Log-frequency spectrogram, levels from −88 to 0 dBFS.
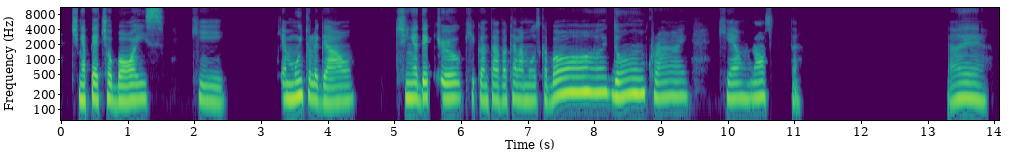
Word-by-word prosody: tinha 155 -3 +1
Pet 160 0 +1
Shop 160 -4 +1
Boys 155 +2 +1 0.4
que 145 -4 -5 0.8
que - - -9
é - - 0
muito 180 +3 +3
legal, 150 0 -1 0.6
tinha 170 -2 +1
The 175 +1 +3
Cure 170 -1 0
que 200 -3 -11
cantava 155 -2 -3
aquela 155 0 -3
música 155 0 -5
Boy 220 +5 +4
don't 205 +2 +3
cry, 180 0 -4 0.4
que 175 -3 -7
é 165 0 0
um 165 -1 -4
nossa 180 +1 -2 2.6
Ah, 155 +2 -3
é. 165 -3 -2
170 Hz, 105 wpm, -21 LUFS, 155-180 Hz, 2.6 s, Boy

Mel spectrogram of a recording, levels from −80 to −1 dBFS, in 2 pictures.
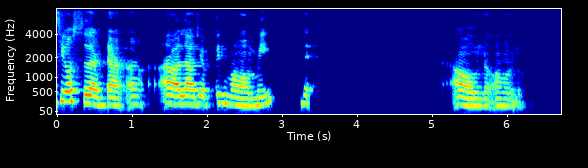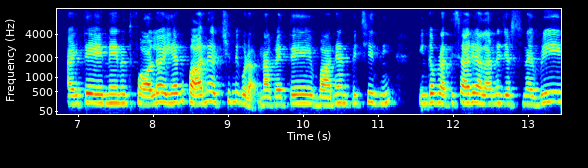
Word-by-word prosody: మంచిగా 255 -2 0
వస్తదంట. 200 -9 0 0.3
ఆహ్, 190 -1 -12 0.5
అలా 190 0 +2
చెప్పింది 185 +3 -7
మా 180 - -2
మమ్మీ. 160 +3 -5 0.5
నె 195 - -8 2.0
అవును. 160 -2 -2
అవును. 160 -1 -11 0.7
అయితే 200 +4 +3 0.3
నేను 215 0 +3
అది 210 0 -10
ఫాలో 190 +3 +5
అయ్యాను. 230 +2 +2
బానే 205 +6 +6
వచ్చింది 240 +1 -8
కూడా. - - +2 0.2
నాకైతే 185 +2 0 0.3
బానే 180 +3 +2
అనిపిచ్చింది. 210 +1 -5 0.5
ఇంకా 225 +2 +2
ప్రతిసారి 210 +3 +2
అలానే 200 +1 +1
చేస్తున్నా. 200 0 -3
ఏవ్రీ 220 +6 -1
200 Hz, 115 wpm, -24 LUFS, 185-215 Hz, 2.0 s, బానే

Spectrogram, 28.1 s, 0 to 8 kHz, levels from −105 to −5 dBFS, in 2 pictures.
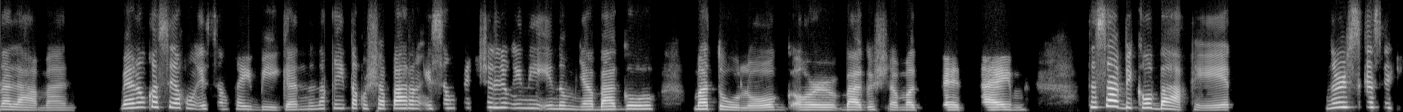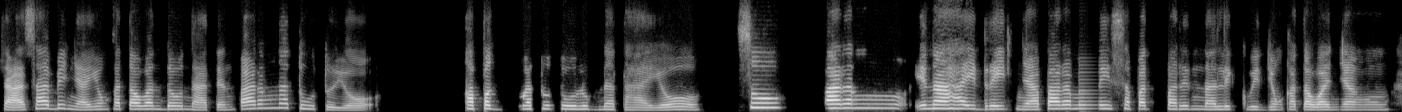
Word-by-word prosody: nalaman. 160 -5 -5 0.5
Mayro'n 310 +5 +2
kasi 360 -2 -1
akong 275 -6 -4
isang 230 -2 -9
kaibigan 190 -3 -7
na 215 - -13 0.2
nakita 285 0 -6
ko 265 - -8
siya 265 +1 -2
parang 275 0 +2
isang 285 +3 -9
pitsel 325 +1 -7
yung 325 - -6
iniinom 245 -6 -6
niya 200 0 -2
bago, 225 +4 0 0.4
matulog 180 -7 0
or 180 -1 0
bago 185 0 +1
siya 190 -2 -7
mag 175 0 -3 0.2
bedtime, 175 0 +1 0.6
ta's 355 0 0
sabi 400 -7 +8
ko, 310 0 +4
"bakit?" 180 - 0 0.9
Nurse 350 +5 +2
kasi 350 -3 -4
siya 175 -7 +3
sabi 260 +6 +1
niya, 185 -4 -3
yung 210 +1 -9
katawan 225 0 +1
daw 220 +1 -3
natin 180 -2 -6
parang 285 +5 +1
natutuyo 225 - -6 0.9
kapag 250 0 +4 0.2
matutulog 230 -2 -2
na 205 0 -4
tayo 180 +2 -4 0.4
so 330 -1 +5 0.4
parang, 290 +1 +9 0.6
ina-hydrate 250 -4 +5
niya 200 0 0
parang 255 +1 +4 0.2
may 255 - 0
sapat 245 -3 -1 0.2
pa 225 -1 0
rin 220 -1 -6
na 205 0 -1
liquid 195 -3 -7
yung 190 -1 -7
katawan 185 -1 0
niyang 180 -1 -6
225 Hz, 120 wpm, -24 LUFS, 185-265 Hz, 0.9 s, parang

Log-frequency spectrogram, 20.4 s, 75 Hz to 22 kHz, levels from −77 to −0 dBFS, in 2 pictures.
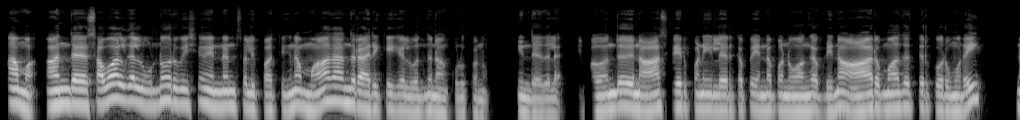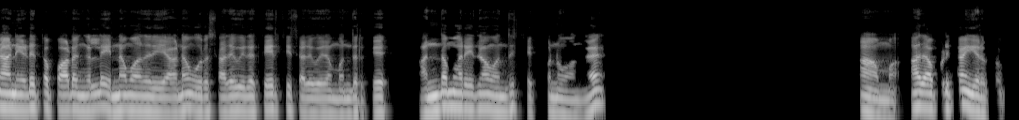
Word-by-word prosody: ஆமா, 145 -6 +5 0.3
அந்த 165 +1 +4 0.2
சவால்கள் 190 +2 +4
இன்னொரு 175 +4 +1
விஷயம் 160 +1 -1
என்னன்னு 145 -1 +1
சொல்லிப் 135 -2 -2
பாத்தீங்கன்னா, 130 +4 -1
மாதாந்திர 175 +1 +3
அறிக்கைகள் 125 -2 -2
வந்து 115 +2 -2
நான் 110 -2 -3
குடுக்கணும், 105 -2 -8 0.3
இந்த 105 -1 -1
இதுல. 105 0 -3 0.2
இப்ப 110 - -21
வந்து 135 +3 +2 0.2
நான் 120 0 +4
ஆசிரியர் 140 0 -2
பணியில 125 -1 +1
இருக்கப்ப, 120 +2 -7
என்ன 125 +1 0
பண்ணுவாங்க 120 0 +1
அப்படின்னா, 120 +5 0 0.2
6 130 +1 +3
மாதத்திற்கு 135 0 -2
ஒரு 120 - -1
முறை 140 +10 +2 0.5
நான் 130 -1 +5
எடுத்த 135 +1 -1
பாடங்கள்ல 125 +1 +1
என்ன 120 - +2
மாதிரியான 115 +1 0
ஒரு 115 0 -3
சதவீதம், 115 0 -2
தேர்ச்சி 125 0 -2
சதவீதம் 105 -1 -3
வந்திருக்கு, 110 +2 -3 0.5
அந்த 120 +4 +3
மாதிரி 135 -2 +1
தான் 130 -2 0
வந்து 115 +3 -2
செக் 110 -2 -13
பண்ணுவாங்க. 100 -2 -5 2.8
ஆமா, 95 -3 -2 0.2
அது 140 - +4
அப்படித்தான் 140 +4 0
இருக்கும். 110 -4 -7
125 Hz, 140 wpm, -23 LUFS, 115-140 Hz, 2.8 s, ஆமா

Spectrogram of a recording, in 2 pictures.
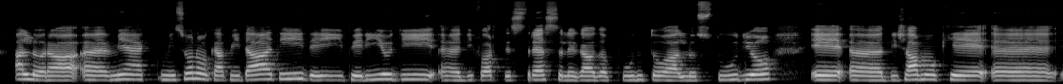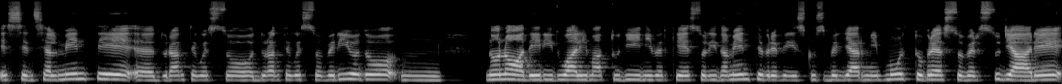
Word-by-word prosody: Allora, 200 -4 +2
ehm, 205 -1 +1
mi 225 +2 +1
è 230 -1 0
mi 215 0 -3
sono 260 +1 0
capitati 230 +5 0
dei 200 -1 -2
periodi, 230 +3 0
ehm, 195 -1 -4
di 195 +2 -9
forte 205 -1 -4
stress 215 +2 -1
legato, 195 -1 -1
appunto, 195 +2 -4
allo 185 0 -1
studio, 220 +5 0 0.3
ehm, 205 -2 +3
diciamo 220 +3 +1
che, 210 -3 +2
ehm, 195 -2 0
essenzialmente, 225 +4 +1
ehm, 195 -1 -1
durante 205 +2 -4
questo 205 -1 -4
durante 210 +2 -4
questo 215 0 -3
periodo, 230 +2 +1
mhmm, 200 -1 -6 0.4
non 230 +2 +4
ho 225 -2 +5
dei 215 0 +4
rituali 215 -1 +2
mattutini, 210 +1 -3
perché 205 0 -1
solitamente 215 +3 -1
preferisco 205 -1 -3
svegliarmi 205 0 -1
molto 235 +1 +1
presto 215 -1 +2
per 200 0 -2
studiare 205 0 +3
210 Hz, 120 wpm, -23 LUFS, 200-225 Hz, 0.4 s, ho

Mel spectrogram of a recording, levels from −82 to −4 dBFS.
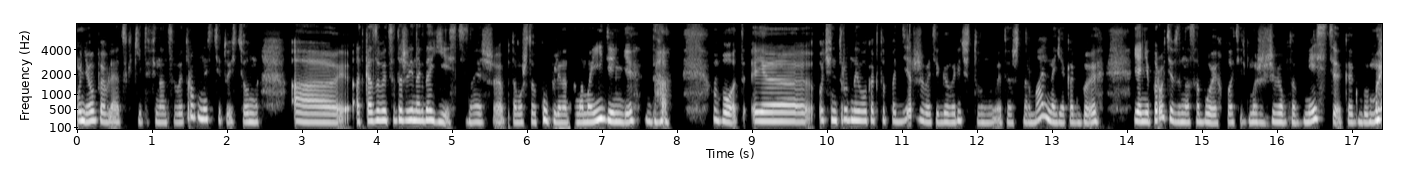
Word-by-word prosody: у - - +3
него 220 +1 +6
появляются 195 - -3
какие-то 200 -2 -13
финансовые 190 -1 -6
трудности, 255 -5 0
то - - -11
есть 195 - -9
он, 195 0 0 0.5
а, 195 -2 +2 0.2
отказывается 225 +3 +2
даже 235 0 +4
иногда 230 +1 +5
есть, 205 -3 -1
знаешь, 195 0 -5 0.2
потому 185 0 -4
что 195 +1 -6
куплено-то 190 -4 -1
на 190 - +2
мои 210 +7 +7
деньги, 205 -2 +3
да, 205 -1 -1 0.6
вот. 210 -5 +2 0.2
И, - - +4
э, 210 -1 +3
очень 235 0 0
трудно 235 0 +2
его 225 -1 +4
как-то 230 +1 -6
поддерживать 210 -1 -4
и 195 - -4
говорить, 195 +3 -2
что 185 - -10
"ну 185 0 -7
это 185 0 -7
же 180 - -7
нормально, 215 +7 0
я 185 -1 -3
как 185 0 -5
бы 190 +2 -1 0.5
я 215 -1 +6
не 205 0 +3
против 230 +1 +1
за 195 - -1
нас 195 0 -2
обоих 195 -2 -1
платить, 190 +1 -8
мы 195 0 -1
же 185 - -4
живем 195 +2 -1
там 190 -2 -6
вместе, 230 +7 +1
как 190 +1 -6
бы 190 -1 -2
мы 230 +5 +7
200 Hz, 190 wpm, -22 LUFS, 190-225 Hz, 0.6 s, мои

